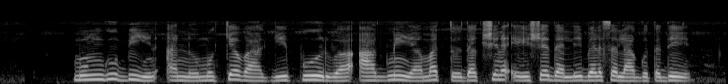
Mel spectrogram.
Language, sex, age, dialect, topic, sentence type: Kannada, female, 18-24, Coastal/Dakshin, agriculture, statement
